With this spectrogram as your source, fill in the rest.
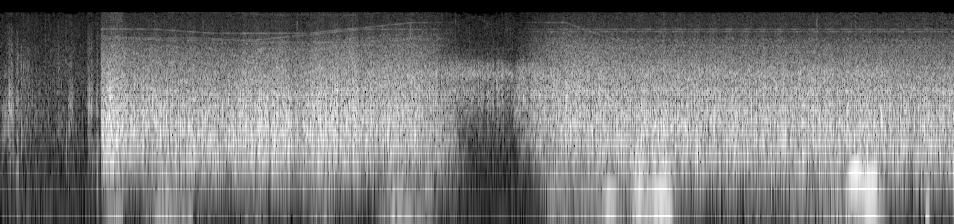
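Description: Loud static hisses and crackles.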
